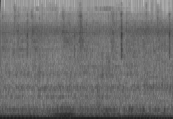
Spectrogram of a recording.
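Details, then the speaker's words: Ford Fiesta ST after new NGK spark plugs at stock gap, test drive: deep, even rumble under load and boost with no stumbles or popping; engine pulling cleanly without misfires. "So she already sounds good. Nothing sounds out of place, but again, we're gonna go for a little drive and make sure."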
